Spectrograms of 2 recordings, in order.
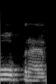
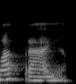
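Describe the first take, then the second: First: "ô praia" with a stressed ô; wrong form. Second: "a praia" lower, plain a; right form. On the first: Teacher contrasting the wrong "ô praia". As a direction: show "ô praia" as the error. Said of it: "Eu não falo". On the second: Teacher giving the correct "a praia" after the error. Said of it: "eu falo". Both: Shown as a demonstration.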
